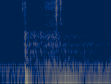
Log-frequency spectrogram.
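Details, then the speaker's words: Morning cold start, engine not yet warmed, just after an oil change with genuine oil: cranks and catches in one quick start, then settles into a low, even, steady idle; healthy cold start. "Kebetulan ini pagi hari, belum kita panaskan mesinnya."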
